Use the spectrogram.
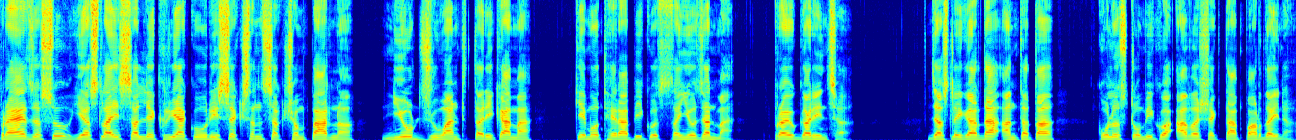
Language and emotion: Nepali, neutral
